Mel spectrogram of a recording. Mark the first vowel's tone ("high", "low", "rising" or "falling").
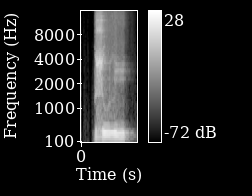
low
